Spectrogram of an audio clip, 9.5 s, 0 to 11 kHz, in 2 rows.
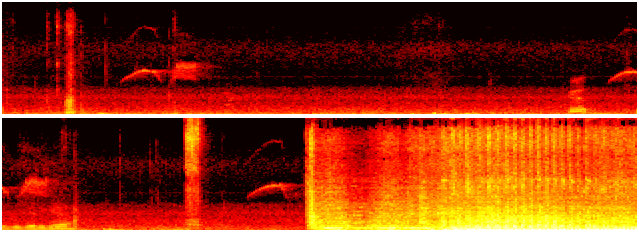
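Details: Detroit Diesel 92 series that sat 20 years, in a bus, after fuel priming and refitting the fuel pump: starts at once and settles to a steady, even diesel idle.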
